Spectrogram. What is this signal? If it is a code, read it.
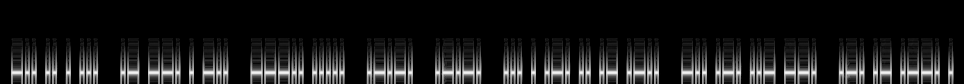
Morse code, heard as a keyed tone, about 36 wpm, 550 Hz. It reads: DIES AGED 85 <AR> <AR> SERIAL DRUG RAPE
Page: news headlines in morse code at 35 wpm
